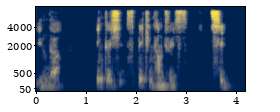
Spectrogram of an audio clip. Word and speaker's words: qi: And when we study the basic theory, the qi, Q-I, some students doesn't want to pronounce as qi, they pronounce as Q-I. And yin and yang, they don't want to pronounce, instead they say y-i-n or y-a-n-g.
